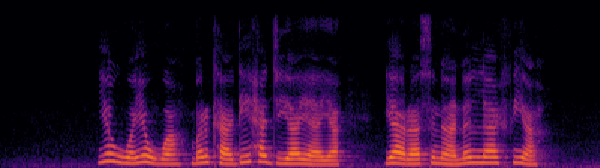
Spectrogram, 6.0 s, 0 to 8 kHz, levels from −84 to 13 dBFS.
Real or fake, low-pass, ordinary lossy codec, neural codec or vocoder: real; 7.2 kHz; none; none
